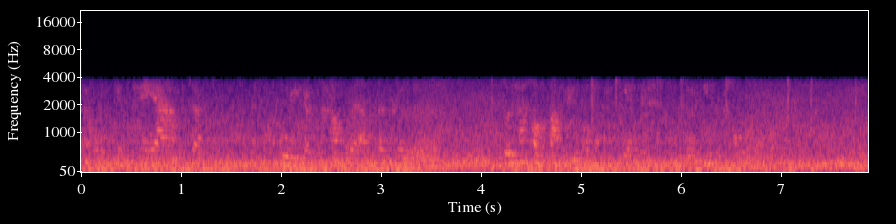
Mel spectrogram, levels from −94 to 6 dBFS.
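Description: AMR comfort noise: the phone stopped sending speech frames and the receiver synthesised a steady, smooth hiss in their place, at 3.32–4.10, 4.12–4.22, 6.64–6.82, 6.84–7.06, 7.10–7.30, 7.32, 7.36–7.74 and 7.76–7.88 s, switching audibly in and out.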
